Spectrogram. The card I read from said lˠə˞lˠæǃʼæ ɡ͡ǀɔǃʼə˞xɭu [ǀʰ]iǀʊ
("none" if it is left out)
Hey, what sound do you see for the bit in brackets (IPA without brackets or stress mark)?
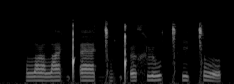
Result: ǀʰ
